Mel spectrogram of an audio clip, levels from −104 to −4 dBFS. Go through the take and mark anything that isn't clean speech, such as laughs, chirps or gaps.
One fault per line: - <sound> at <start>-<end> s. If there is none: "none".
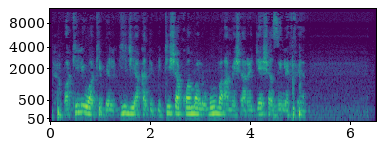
none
